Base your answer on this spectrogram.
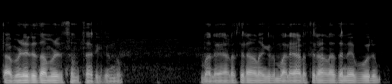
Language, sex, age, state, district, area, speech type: Malayalam, male, 45-60, Kerala, Idukki, rural, spontaneous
